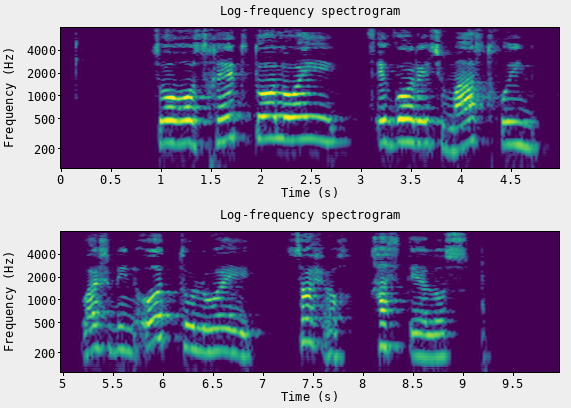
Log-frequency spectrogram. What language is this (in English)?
Bats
